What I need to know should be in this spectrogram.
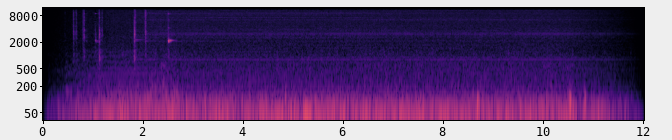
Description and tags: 17 fluorescent lamp
Panska, Czech, Pansk, CZ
